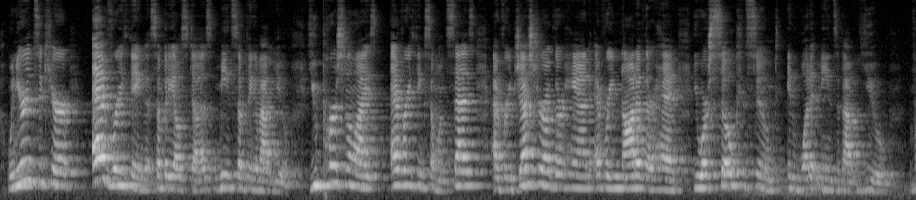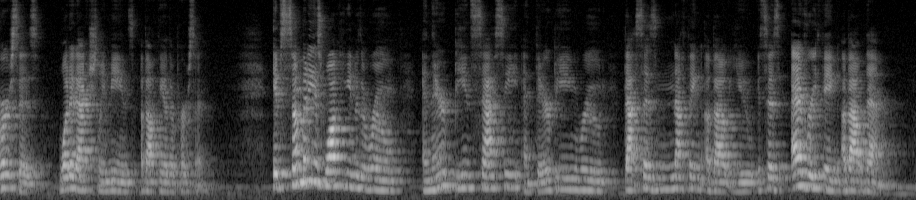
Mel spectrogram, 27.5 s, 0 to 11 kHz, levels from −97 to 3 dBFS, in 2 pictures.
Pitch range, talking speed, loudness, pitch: 165-220 Hz, 155 wpm, -29 LUFS, 190 Hz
